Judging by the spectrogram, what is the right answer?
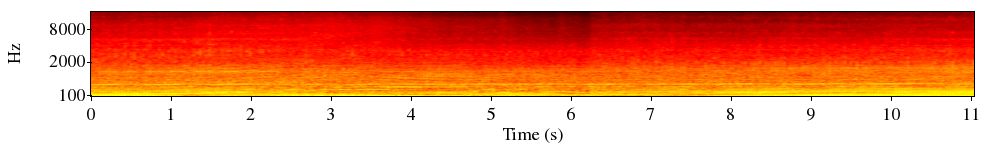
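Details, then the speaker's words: Roadside-found mower, model 11A-B2M7031, running after carburetor cleaning for bad fuel: steady even single-cylinder drone under mulching load, no misses or surging, started first pull; healthy engine. "no issues to report it started first pull and had absolutely no issues mulching the lawn"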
